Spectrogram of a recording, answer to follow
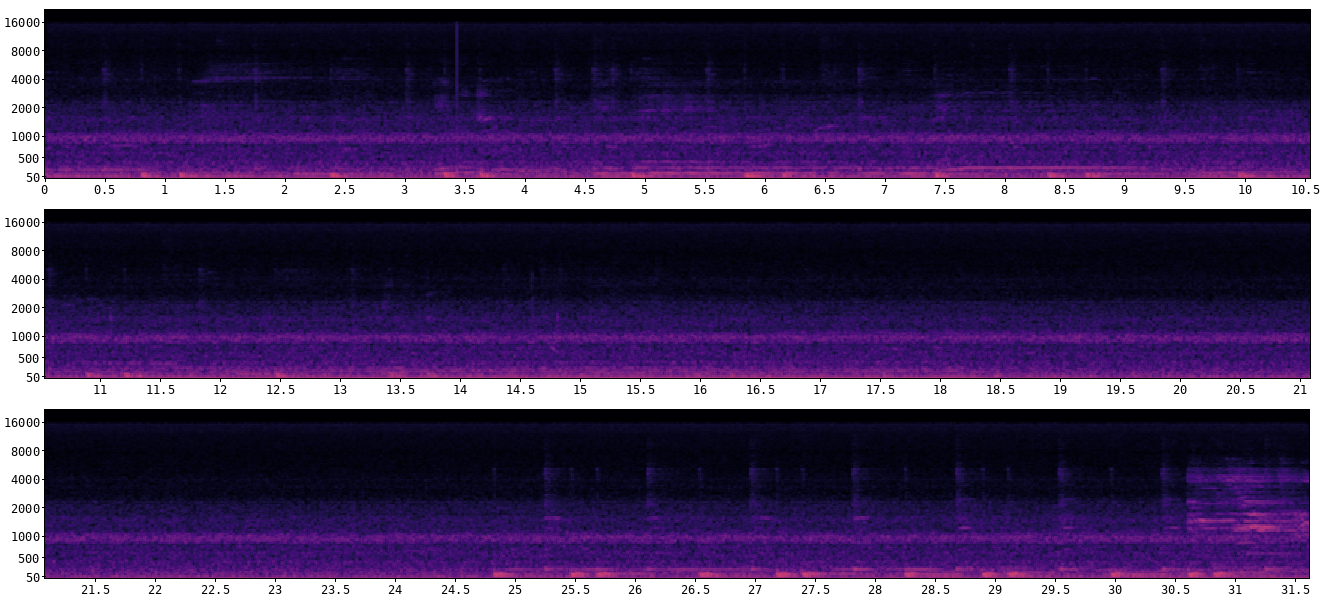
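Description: Muffled music with low bass notes and indistinct voices from a car radio, heard inside the car cabin while it waits in traffic. A steady high tone runs beneath it.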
